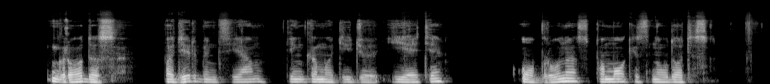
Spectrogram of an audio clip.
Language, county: Lithuanian, Kaunas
